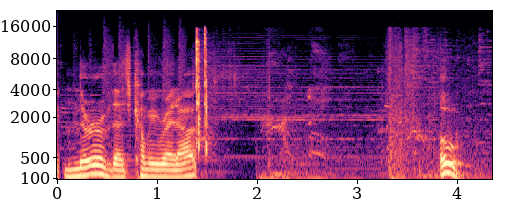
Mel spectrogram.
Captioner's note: dramatic music; Jill grunting; head smashing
